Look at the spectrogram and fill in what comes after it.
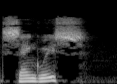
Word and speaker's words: Sanguis: I'm not going to get this right. Sanguis. – That's it. – So that is the Latin pronunciation.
